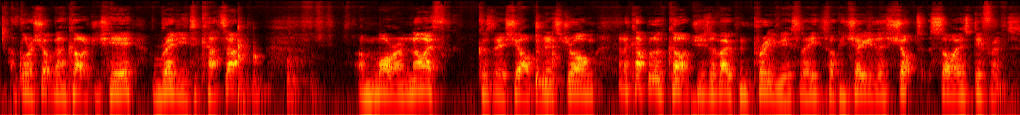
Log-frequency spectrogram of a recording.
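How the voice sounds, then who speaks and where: At a fairly quick pace and with ordinary pitch variation, the talking comes through noticeable background noise. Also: man, medium pitch for a man. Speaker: countryside YouTuber. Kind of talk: tutorial.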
